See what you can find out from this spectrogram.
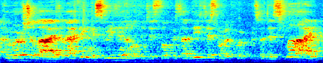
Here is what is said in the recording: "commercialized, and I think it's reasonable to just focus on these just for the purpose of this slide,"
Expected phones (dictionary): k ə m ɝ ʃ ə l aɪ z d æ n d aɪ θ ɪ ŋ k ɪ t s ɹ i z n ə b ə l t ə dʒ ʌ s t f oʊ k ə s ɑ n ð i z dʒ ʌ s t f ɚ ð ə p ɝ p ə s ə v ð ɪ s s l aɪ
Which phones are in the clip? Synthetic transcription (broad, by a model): k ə m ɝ ʃ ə l aɪ z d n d aɪ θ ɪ ŋ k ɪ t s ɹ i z ə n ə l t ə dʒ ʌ s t f oʊ k ə s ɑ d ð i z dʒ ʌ s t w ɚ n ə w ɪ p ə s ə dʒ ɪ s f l aɪ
